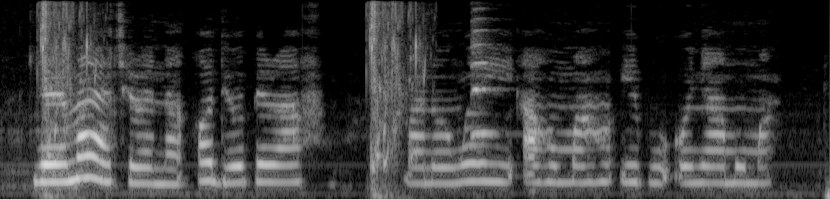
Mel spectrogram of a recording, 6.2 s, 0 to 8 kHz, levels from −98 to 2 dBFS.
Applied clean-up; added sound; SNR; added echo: none; Bowed string instrument + Splash, splatter; 11 dB; none.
